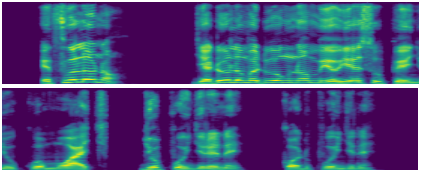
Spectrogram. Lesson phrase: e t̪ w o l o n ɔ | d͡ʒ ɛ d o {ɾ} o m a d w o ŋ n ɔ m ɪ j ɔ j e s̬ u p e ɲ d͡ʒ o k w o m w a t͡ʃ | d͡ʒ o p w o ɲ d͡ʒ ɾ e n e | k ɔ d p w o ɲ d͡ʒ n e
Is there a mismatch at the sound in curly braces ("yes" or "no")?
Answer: yes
